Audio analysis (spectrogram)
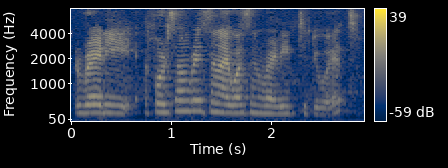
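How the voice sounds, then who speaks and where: A woman's voice: fairly high pitch, moderate pace, a bit bright, rough recording. A young woman from Venezuela, telling a personal story on a video call in careful English with restarts. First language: Spanish. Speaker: guest. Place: home room. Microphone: laptop mic on a video call. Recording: video call with faint outdoor noise.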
